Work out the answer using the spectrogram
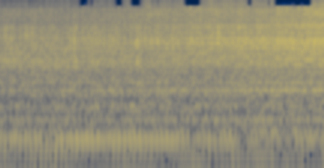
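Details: Toyota Vios petrol engine idling: a steady rubbing hiss and faint whine from the belt drive, caused by a tilted, misaligned drive belt tensioner, not the alternator or water pump.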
